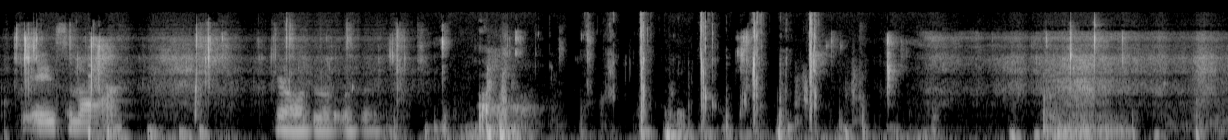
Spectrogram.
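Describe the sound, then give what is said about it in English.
Honeycomb being chewed in an ASMR video, with many wet, sticky squishes, crunchy bites and small clicks in an irregular run, and voices at moments. “Yeah, she's eating honeycomb.”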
